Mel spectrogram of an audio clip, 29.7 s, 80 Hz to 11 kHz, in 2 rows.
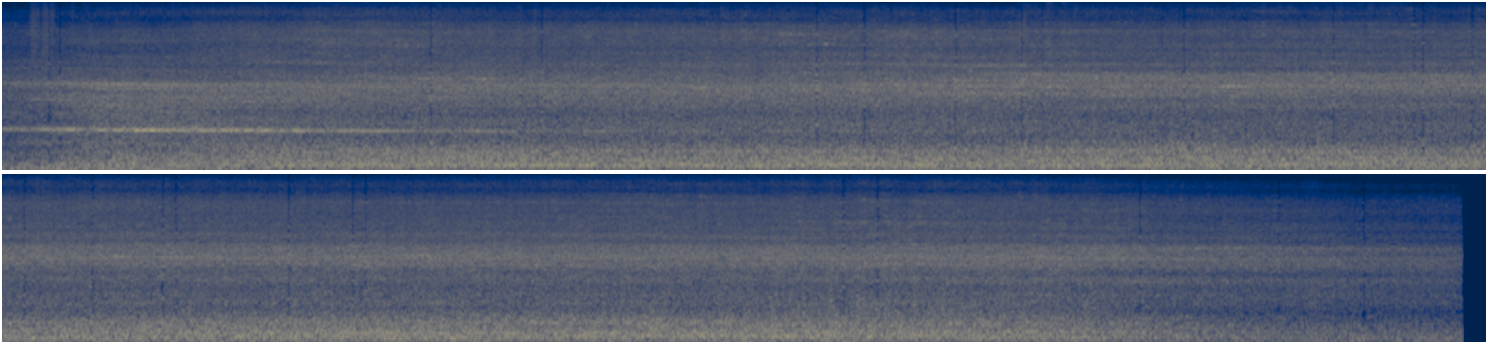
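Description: A PKP Cargo ET26 (Newag Dragon 2) electric freight locomotive passes close by, with a high whine that fades out over the first few seconds. A long train of loaded self-discharging hopper wagons follows with a steady noise of wheels rolling on the rails, which fades out near the end.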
